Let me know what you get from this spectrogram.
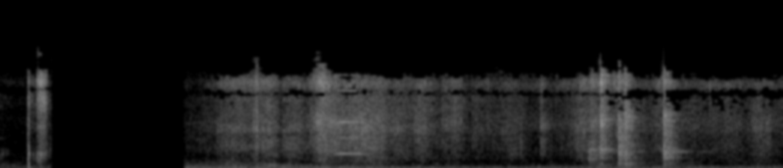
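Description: A hand bumps the phone's microphone, then the sound drops out completely for about a second at an edit. After that comes a steady low room rumble from the phone held low in an exam room, with a few light clicks and knocks around the five-second mark.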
